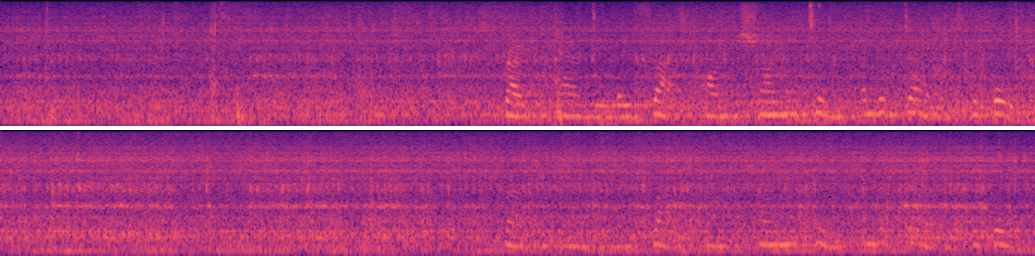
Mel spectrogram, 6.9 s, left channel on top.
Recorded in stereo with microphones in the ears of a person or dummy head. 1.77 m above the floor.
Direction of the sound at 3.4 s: 40° left (ahead or behind).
